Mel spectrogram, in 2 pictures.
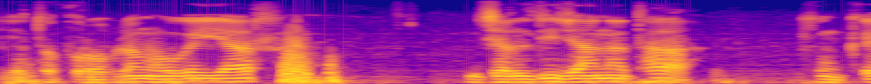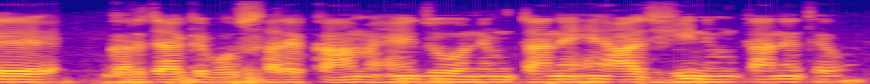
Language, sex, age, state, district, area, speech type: Urdu, male, 30-45, Uttar Pradesh, Saharanpur, urban, spontaneous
